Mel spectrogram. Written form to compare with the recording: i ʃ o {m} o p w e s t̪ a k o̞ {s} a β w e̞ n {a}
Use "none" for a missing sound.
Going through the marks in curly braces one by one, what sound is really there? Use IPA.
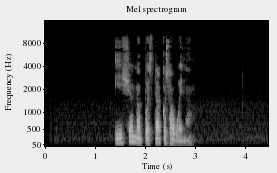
n, s, a

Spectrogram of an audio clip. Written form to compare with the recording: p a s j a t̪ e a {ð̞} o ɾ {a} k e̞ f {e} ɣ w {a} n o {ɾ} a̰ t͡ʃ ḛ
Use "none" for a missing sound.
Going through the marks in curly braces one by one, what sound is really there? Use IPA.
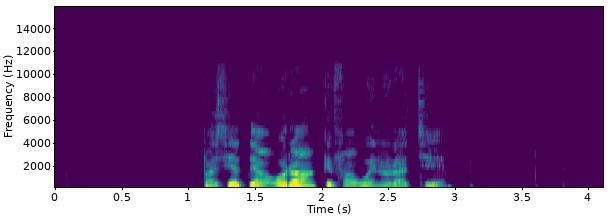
ɣ̞, a, a, e, ɾ

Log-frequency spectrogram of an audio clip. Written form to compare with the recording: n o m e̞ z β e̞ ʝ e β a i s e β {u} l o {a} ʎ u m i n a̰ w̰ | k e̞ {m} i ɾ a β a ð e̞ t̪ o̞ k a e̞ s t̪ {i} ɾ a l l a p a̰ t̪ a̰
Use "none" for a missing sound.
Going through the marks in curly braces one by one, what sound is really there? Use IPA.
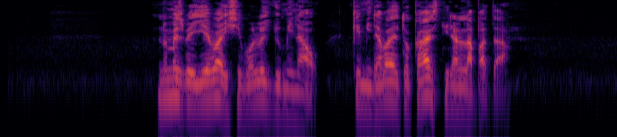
o, i, m, i

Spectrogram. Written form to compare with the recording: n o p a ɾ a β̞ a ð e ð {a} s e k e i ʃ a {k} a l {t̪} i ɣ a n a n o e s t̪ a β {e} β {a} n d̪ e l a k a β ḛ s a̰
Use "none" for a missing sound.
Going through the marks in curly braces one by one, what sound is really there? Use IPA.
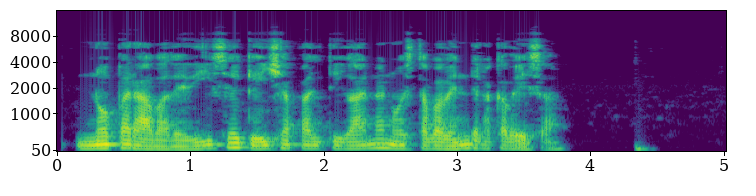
i, p, t̪, a, e

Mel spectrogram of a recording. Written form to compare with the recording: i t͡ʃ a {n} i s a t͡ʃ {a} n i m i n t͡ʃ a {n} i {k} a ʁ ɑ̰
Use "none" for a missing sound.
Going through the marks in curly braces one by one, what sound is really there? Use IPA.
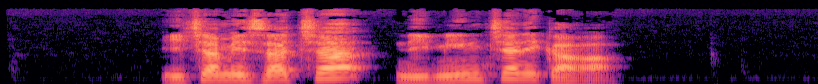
m, a, n, k

